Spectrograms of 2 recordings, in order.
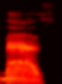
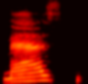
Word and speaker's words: Mads: So you call it Maz. He's get the D is silent. So it's Maz Vimos Larsen Denmark.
